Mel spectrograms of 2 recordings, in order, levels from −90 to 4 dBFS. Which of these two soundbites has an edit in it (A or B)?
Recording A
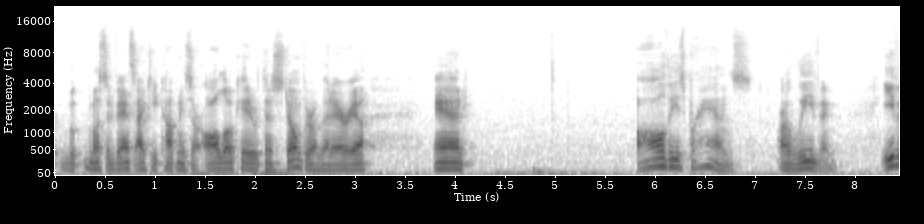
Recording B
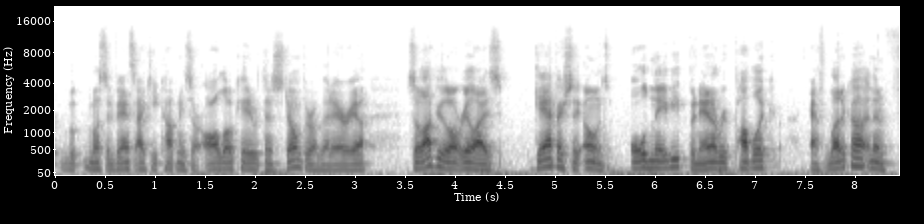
B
